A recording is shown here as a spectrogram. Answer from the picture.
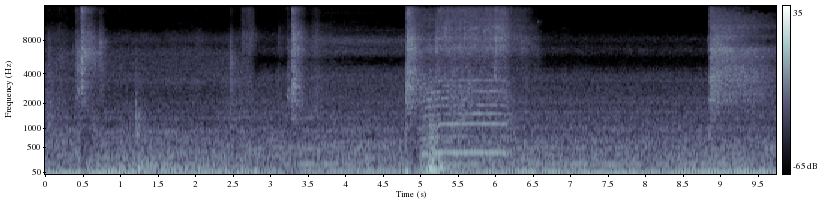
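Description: Long Island Rail Road M7 electric railcar running, heard inside the car's restroom: a steady low rumble and hum with several short hisses, the loudest about five seconds in carrying a brief whine-like tone.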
